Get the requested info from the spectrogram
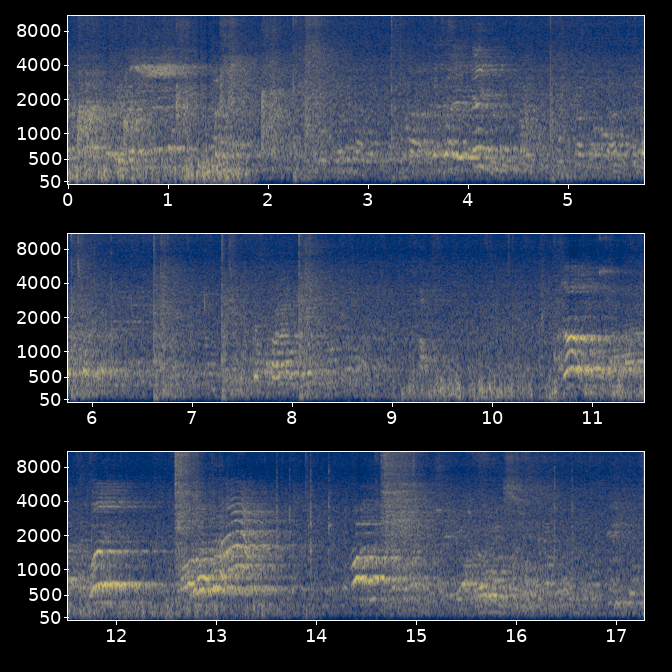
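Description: Basketball bouncing on an indoor court amid players' voices and shouts ringing in a large hall. The shouts are loudest in the second half.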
